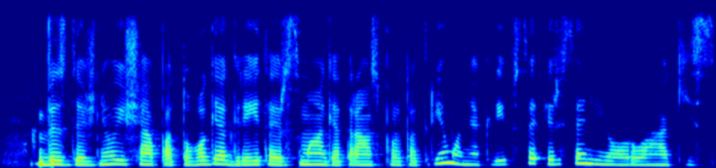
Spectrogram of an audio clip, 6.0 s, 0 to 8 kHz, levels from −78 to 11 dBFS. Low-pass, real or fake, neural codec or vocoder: 7.2 kHz; real; none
